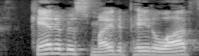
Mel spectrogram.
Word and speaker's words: Canibus: It's just putting bitch in the place of bis or bus, really, because it's spelled Canibus. But anyway, it's Cannabis might have paid a lot for that.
